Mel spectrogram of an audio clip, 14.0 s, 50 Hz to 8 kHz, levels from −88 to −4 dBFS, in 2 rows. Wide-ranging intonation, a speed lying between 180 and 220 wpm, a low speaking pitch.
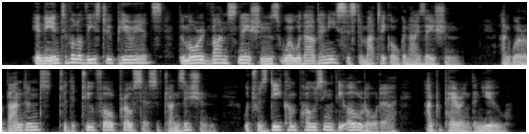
No: wide, 7.0 semitones; average, 155 wpm; low, 130 Hz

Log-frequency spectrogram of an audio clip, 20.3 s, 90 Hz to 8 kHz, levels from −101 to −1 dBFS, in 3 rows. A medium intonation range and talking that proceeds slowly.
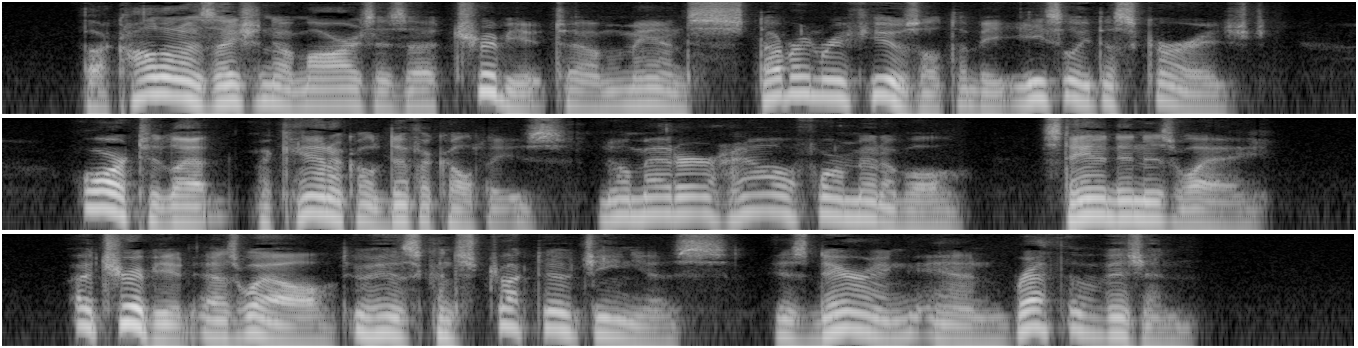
No: wide, 6.9 semitones; slow, 125 wpm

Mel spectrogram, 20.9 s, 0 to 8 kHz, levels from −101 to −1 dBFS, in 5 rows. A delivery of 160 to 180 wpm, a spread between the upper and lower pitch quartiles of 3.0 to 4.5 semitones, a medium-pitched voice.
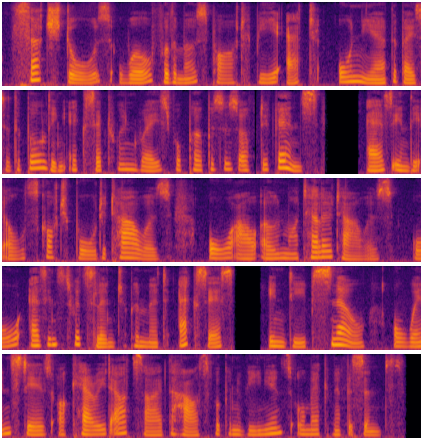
Yes: average, 165 wpm; average, 3.9 semitones; medium, 150 Hz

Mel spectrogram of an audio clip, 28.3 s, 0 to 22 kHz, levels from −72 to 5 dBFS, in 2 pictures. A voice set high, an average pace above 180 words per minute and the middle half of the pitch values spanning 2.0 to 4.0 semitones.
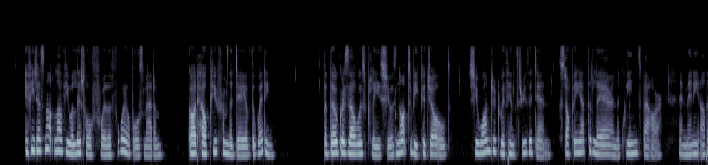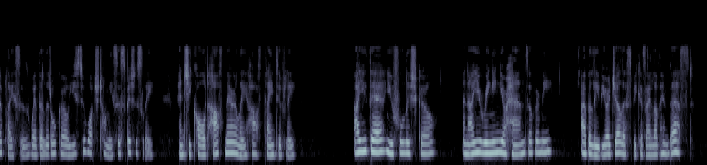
Yes: high, 210 Hz; average, 195 wpm; average, 3.5 semitones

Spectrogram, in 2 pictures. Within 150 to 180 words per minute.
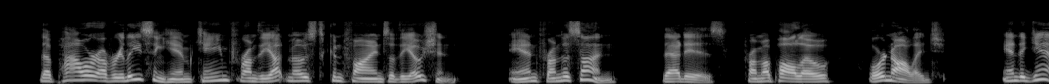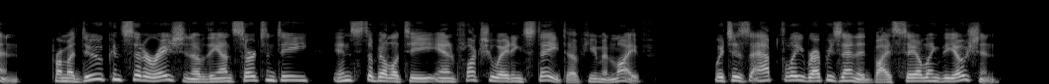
No: slow, 135 wpm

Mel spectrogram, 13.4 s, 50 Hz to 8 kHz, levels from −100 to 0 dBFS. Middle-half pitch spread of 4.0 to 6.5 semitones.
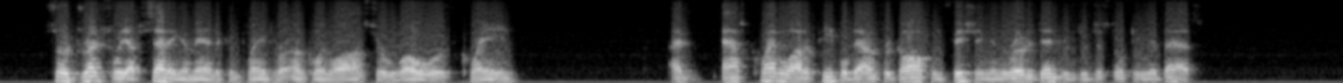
Yes: average, 4.8 semitones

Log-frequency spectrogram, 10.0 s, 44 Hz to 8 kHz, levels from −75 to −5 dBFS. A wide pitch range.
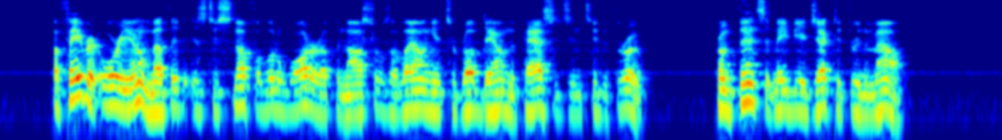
No: narrow, 2.5 semitones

